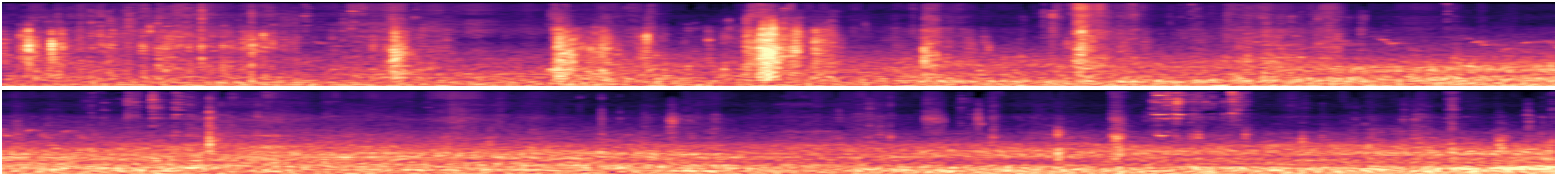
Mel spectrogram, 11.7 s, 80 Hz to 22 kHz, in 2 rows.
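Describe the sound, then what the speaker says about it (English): Keys for the entry door of a 2017 Sunseeker 2500TS boat jangle in a burst of light metallic clinks at the start, then settle under steady outdoor background noise. "The entry door requires 2 keys."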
